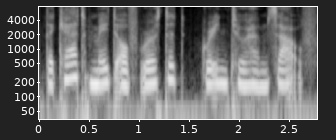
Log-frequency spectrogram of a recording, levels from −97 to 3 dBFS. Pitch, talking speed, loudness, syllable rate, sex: 190 Hz, 170 wpm, -17 LUFS, 4.5 syllables/s, female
